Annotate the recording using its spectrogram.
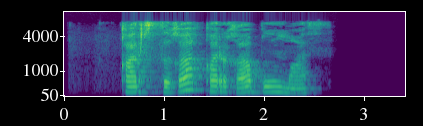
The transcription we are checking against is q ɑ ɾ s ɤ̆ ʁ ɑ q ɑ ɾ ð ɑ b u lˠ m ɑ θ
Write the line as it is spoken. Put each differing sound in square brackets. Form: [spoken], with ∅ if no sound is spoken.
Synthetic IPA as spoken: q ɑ ɾ s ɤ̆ ʁ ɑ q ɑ ɾ [ʁ] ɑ b u lˠ m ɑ θ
